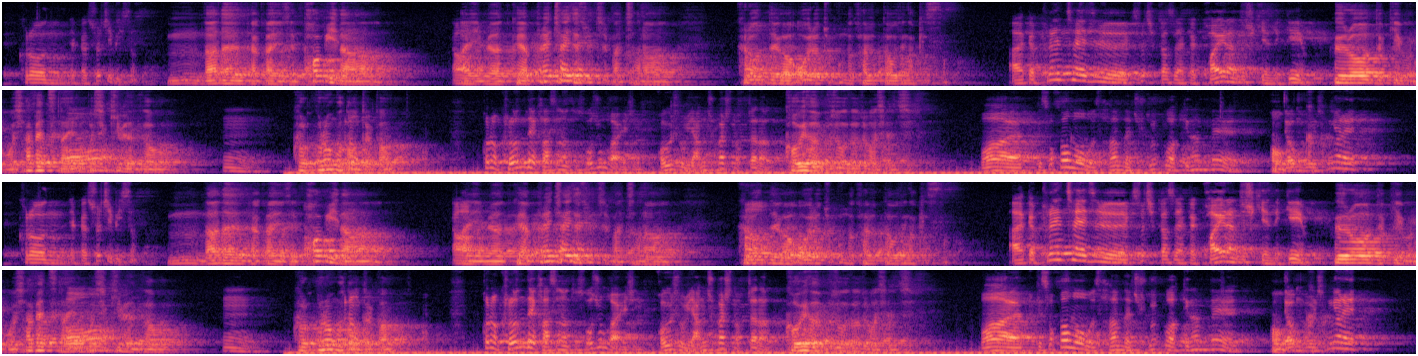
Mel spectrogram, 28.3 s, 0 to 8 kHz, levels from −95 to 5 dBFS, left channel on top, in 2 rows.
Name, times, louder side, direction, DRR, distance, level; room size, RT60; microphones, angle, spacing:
voice 1, 0.2-1.3 3.0-3.1 4.5-4.7 7.4-7.7 10.1-13.1 14.8-15.3 16.3-16.7 17.6-17.8 18.9-21.8 23.9-26.5 27.0-27.7, right 1 dB, 50° right, 4 dB, 2.4 m, -24 dB
voice 2, 1.6-3.8 4.5-6.7 7.4-9.3 13.3-15.8 17.0-18.0 22.0-23.2 26.8-27.0, equal, 90° left, 5 dB, 6.5 m, -21 dB
sound 1, 16.9-25.8, right 1 dB, 30° right, 1.7 m, -29 dB
25.0 x 25.0 x 7.3 m, 0.99 s
head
